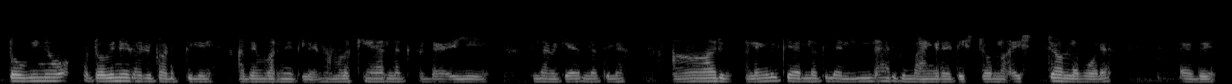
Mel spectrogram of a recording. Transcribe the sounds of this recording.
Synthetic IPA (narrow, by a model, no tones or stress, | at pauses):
ʈoʋinoːʈoʋinoːjiɽeoɾupɐɽut̪ːileɐd̪ːehɐmpɐrɐɲːiʈːilːenɐmːɐɭke̞ːɾɐɭɐkːajʈːei | end̪aːjneke̞ːɾɐɭɐt̪ːil | aːɾumɐlːe̞ŋɡilke̞ːɾɐɭɐt̪ːilelːaːɾik̬ʲːumbaːŋɡɐɾaːjiʈːiʂʈːɐmuɭːɐiʂʈːɐmuɭːɐpo̞ːle | ɐðɨ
